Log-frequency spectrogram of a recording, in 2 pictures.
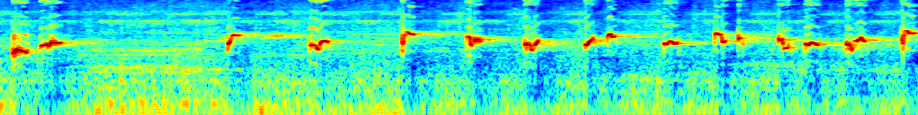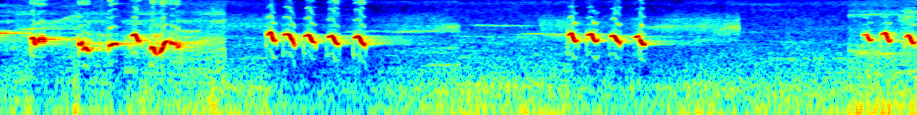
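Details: Trucukan, the yellow-vented bulbul, giving a ropel variasi song with nrotok and ngecuplik parts: a string of rising slurred chirps, then tight clusters of quick rattled notes separated by pauses.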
